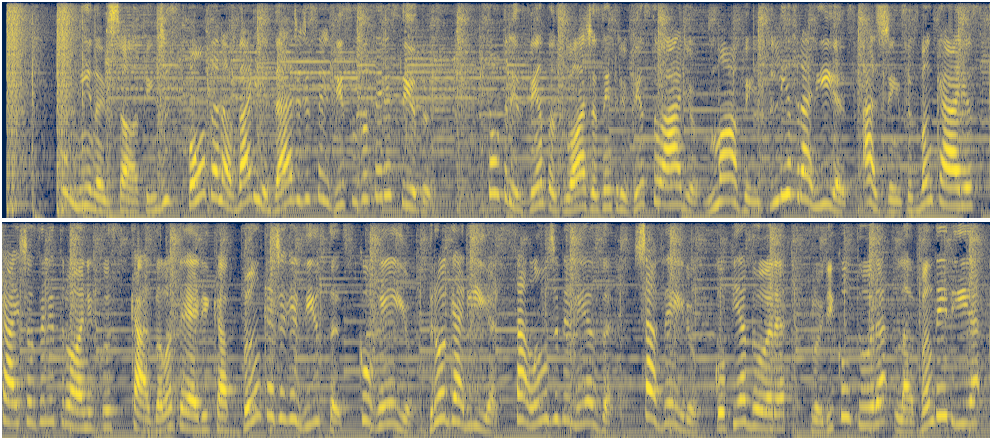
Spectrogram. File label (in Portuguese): radio; minas shopping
